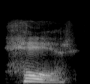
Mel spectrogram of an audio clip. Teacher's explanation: so here we go so our th sound there is a is a lenited t so that sounds like an h so instead of tear we'd say hair right so that line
